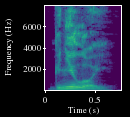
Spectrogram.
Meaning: 1. rotten, putrid 2. damp (of the weather or climate) 3. weak, infirm
- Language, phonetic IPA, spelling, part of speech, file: Russian, [ɡnʲɪˈɫoj], гнилой, adjective, Ru-гнилой.ogg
